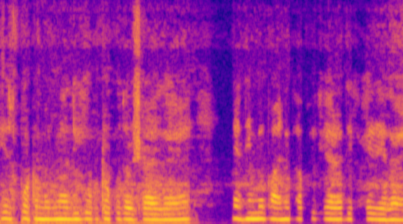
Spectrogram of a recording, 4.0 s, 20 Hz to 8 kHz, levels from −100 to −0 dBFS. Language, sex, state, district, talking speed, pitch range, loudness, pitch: Hindi, female, Chhattisgarh, Bilaspur, 280 wpm, 205-215 Hz, -15 LUFS, 205 Hz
